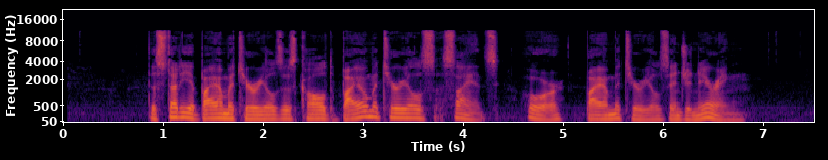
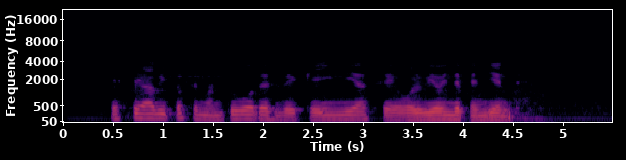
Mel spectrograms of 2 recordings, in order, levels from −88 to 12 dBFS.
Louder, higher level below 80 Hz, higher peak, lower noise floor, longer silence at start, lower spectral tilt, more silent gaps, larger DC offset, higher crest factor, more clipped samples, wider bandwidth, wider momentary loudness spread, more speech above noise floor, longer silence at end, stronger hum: first, -28 LUFS vs -45 LUFS; first, -52 dBFS vs -68 dBFS; first, -8 dBFS vs -28 dBFS; second, -66 dBFS vs -78 dBFS; first, 0.85 s vs 0.5 s; second, -5 dB/octave vs -9.5 dB/octave; neither; neither; about the same, 20 dB vs 18 dB; neither; about the same, 11.5 kHz vs 11.5 kHz; about the same, 9 LU vs 9 LU; first, 40 dB vs 34 dB; second, 0.7 s vs 0.85 s; second, none vs 60 Hz at -70 dBFS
